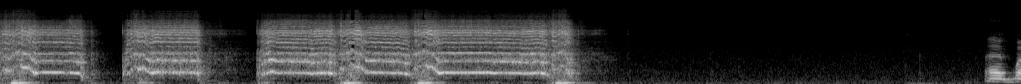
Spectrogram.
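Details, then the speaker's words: Kawasaki KZ750B engine on the stand, electric start attempt: several bursts of free-spinning starter whine rising in pitch with no compression thumps; the starter clutch slips and won't grab the crankshaft, needing refurbishment. "as you can hear it's um it's spinning it's not fing engage in where it needs to uh s of grab the crankshaft"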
